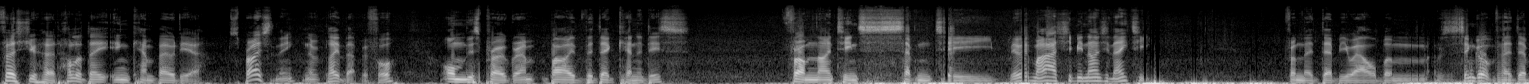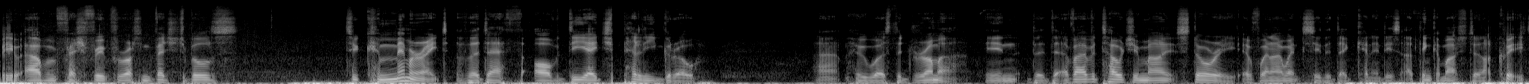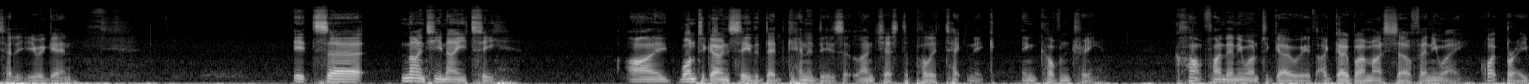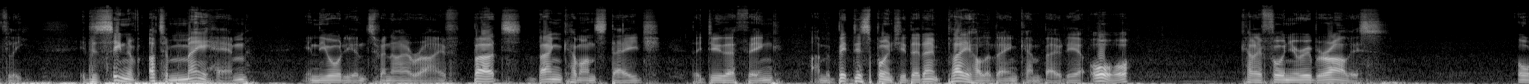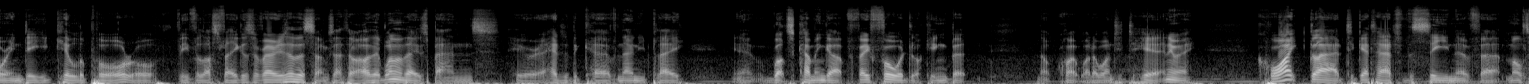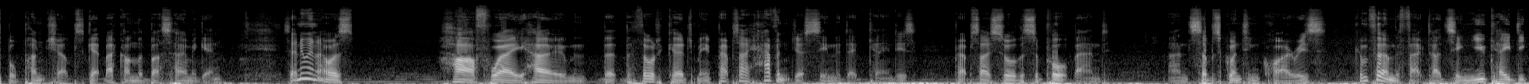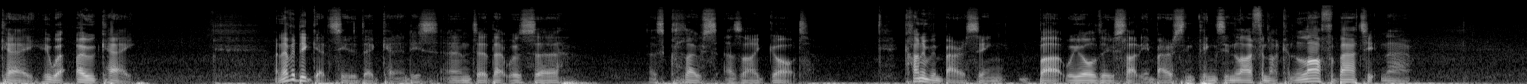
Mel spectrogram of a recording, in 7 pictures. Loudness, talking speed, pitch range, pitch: -23 LUFS, 165 wpm, 85-105 Hz, 95 Hz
